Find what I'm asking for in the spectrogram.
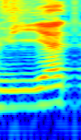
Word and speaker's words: Kvyat: Vous écoutez bien Analyse F1 et nous sommes de retour pour parler du pilote russe, donc Daniil Kvyat ou Kvyat, mais je crois que ça se prononce Kvyat. Hein. En tout cas, en 2014, on y prononçait Kvyat. Après, en 2015, certains commentateurs prononcent Kvyat. Je vais dire Kvyat, voilà, tout simplement.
